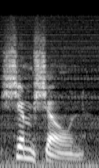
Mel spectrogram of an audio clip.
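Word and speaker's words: שמשון: Samson in Hebrew is Shimshon. Okay? Shimshon is spelled Shin, Mem, Shin, Vav, Nun.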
